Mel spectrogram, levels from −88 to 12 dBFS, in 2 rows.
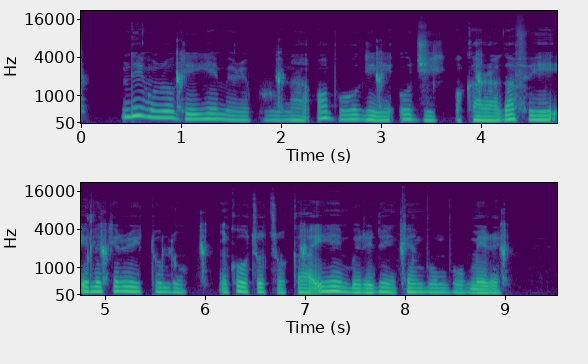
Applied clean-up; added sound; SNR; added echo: neural mask model RNNoise.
